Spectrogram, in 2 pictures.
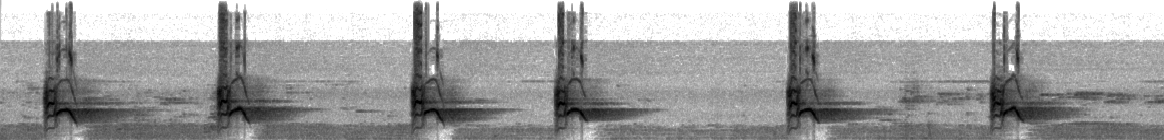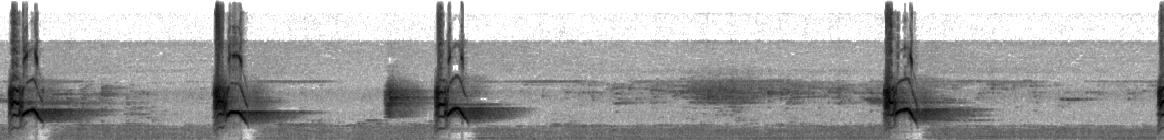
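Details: Wild spiderhunter repeating its 'jrejet cuit' lure call: bright, high downslurred chirps, sometimes doubled, at a steady pace of nearly one a second over about ten seconds, with low background noise.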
